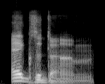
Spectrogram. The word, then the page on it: exoderm: British English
